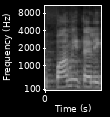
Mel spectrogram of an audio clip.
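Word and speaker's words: palmitic: मिलेंगे भाई तो जो पाम टालिक एसिड है इसमें एल साइलेंट है पाम इटैलिक एसिड इसे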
